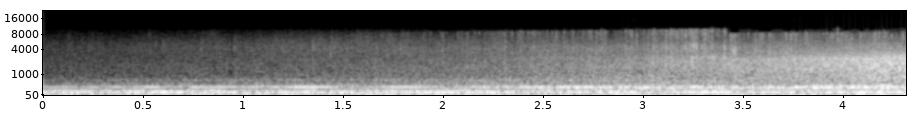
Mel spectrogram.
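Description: Sound-design drone for an animated zoom: a low, steady rumble with held low tones, under a rushing whoosh that builds steadily in loudness and brightness.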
